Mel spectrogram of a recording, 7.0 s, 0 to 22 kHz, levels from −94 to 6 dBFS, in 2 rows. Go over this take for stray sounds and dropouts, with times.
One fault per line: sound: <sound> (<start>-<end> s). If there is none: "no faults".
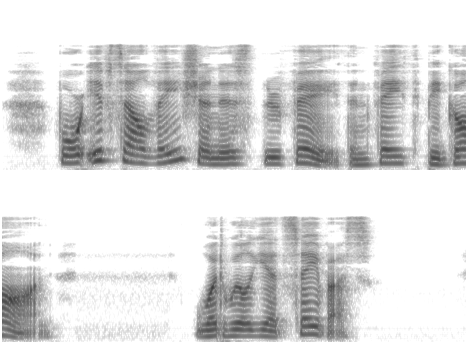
no faults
